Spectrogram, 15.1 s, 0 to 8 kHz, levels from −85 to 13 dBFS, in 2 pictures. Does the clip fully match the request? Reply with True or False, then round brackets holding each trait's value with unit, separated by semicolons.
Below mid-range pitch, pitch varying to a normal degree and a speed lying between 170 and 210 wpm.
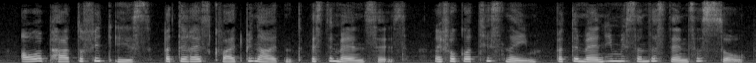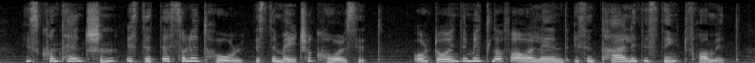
False (270 Hz; 4.3 semitones; 190 wpm)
